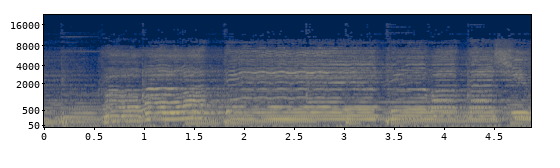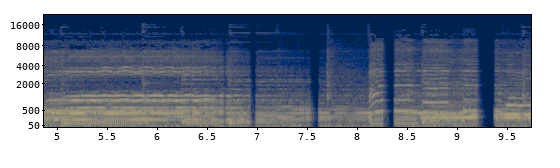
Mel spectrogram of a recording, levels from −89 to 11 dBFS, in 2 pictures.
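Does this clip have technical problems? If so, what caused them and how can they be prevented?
Yes. Repeated stalls (stutter) run from 6.33 to 7.0 s: the audio catches six times, the longest hold about 60 ms, with 126 ms of filled sound in all, roughly a fifth of that stretch. Packets were arriving late or slower than playback, so the jitter buffer kept draining, and the receiver extended the last sound each time until data came in. Nothing drops out, but the passage drags and stutters. A larger or adaptive jitter buffer, fed by a steadier network path, would prevent this.

A short stall from a late packet follows at 7.52 to 7.63 s. A single packet missed its slot, the buffer emptied, and the receiver stretched the preceding sound for 90 ms before resuming from the same point. The result is one sound held too long, with a slight buzz or dip, though nothing is lost. Giving the buffer a little more headroom against delay jumps of this size would absorb it.

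Call audio freezes occur at 8.25 to 8.39 s and 9.19 to 9.39 s. In each, the sound hangs as a fading buzz or hiss, for 117 ms and then 179 ms, with the second freeze sinking into about 70 ms of silence before the audio picks up where it left off. The likely cause is packets held up in transit, leaving the jitter buffer empty until they arrived. Prioritising call traffic (QoS) and avoiding congested or unstable links would prevent these freezes.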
